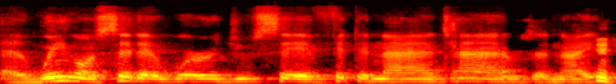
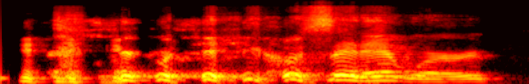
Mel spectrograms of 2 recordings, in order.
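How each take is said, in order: First: Said in the usual way. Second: Slow, louder, laughing through it; laughing as he repeats the tease. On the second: Real, not acted. Host teasing guest about an overused word, slow and laughing.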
